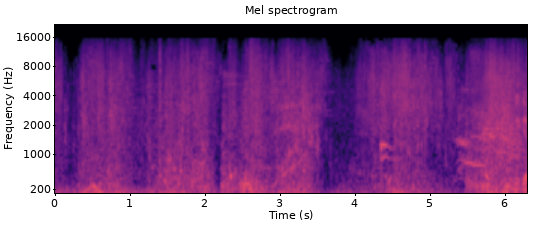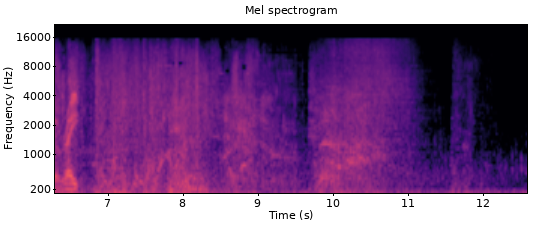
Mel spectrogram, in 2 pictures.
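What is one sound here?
Magic spells whoosh and crackle in a noisy fight.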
